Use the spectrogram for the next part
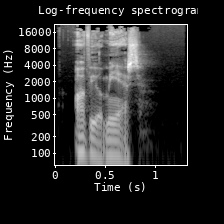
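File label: "Aviomies", Finnish; Husband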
